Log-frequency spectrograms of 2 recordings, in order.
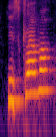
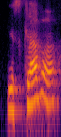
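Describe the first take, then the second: First: The pitch rises at the end. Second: The pitch falls and then rises. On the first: It is a question. "it becomes my question" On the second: Something unflattering is implied but not said. "it means it has an implied meaning which is derogative"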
